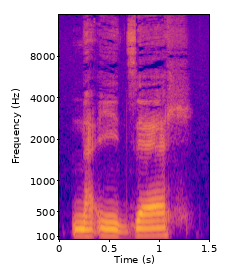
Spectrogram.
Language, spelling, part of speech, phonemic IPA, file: Navajo, naʼiidzeeł, noun, /nɑ̀ʔìːt͡sèːɬ/, Nv-naʼiidzeeł.ogg
- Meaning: dream (a dream during slumber, whether good or bad)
